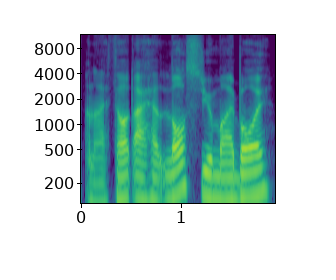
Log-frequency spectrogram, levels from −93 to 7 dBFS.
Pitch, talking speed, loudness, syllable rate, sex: 125 Hz, 275 wpm, -16 LUFS, 4.9 syllables/s, male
